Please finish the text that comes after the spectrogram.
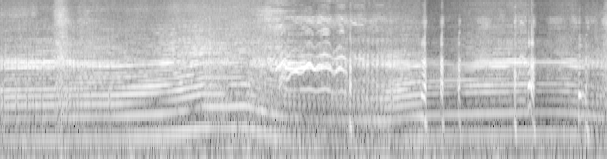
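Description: Small moped engine on a street-legal build screams and revs high and close, pitch climbing and wavering, then dipping and surging again as the throttle is barely opened, loud and continuous throughout.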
